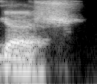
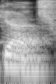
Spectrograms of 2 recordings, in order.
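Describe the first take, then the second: First: The word does not sound like catch or match. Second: The word sounds like catch, rhyming with match. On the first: The speaker calls it right. "we pronounce it like cache" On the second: The speaker calls it wrong. "We don't pronounce it like catch"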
